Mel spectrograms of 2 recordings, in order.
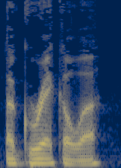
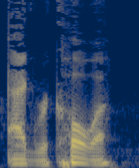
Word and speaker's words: Agricola: One possible side consequence of Domitian's mock triumph was that Agricola, and yes, thank you for the pronunciation correction, it is Agricola, not Agricola, which, yeah, I agree, sounds like some kind of terrible hippie soda, so I'm sorry about that.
